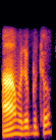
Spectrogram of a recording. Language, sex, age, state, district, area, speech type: Punjabi, male, 18-30, Punjab, Hoshiarpur, urban, conversation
